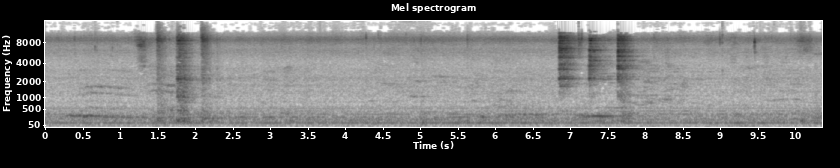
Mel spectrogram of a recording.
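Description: Restaurant dining-room ambience: a steady low hum under faint background conversation, with two brief clusters of sharp clinks from tableware, about two seconds in and again about seven seconds in.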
